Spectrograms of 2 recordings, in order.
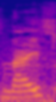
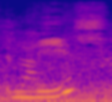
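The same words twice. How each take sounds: First: It is said like the English word nice. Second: It is said with a French pronunciation. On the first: The speaker calls it wrong. "Some people pronounce it as nice, but of course no" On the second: The speaker calls it right. "it'd be Nice"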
